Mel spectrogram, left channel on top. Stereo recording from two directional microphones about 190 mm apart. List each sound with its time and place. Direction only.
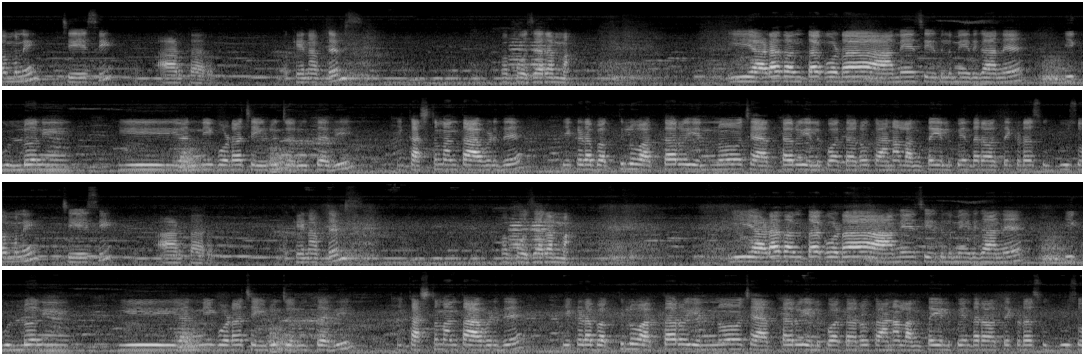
0.0 s child singing: 15° right (ahead or behind)
4.9 s child singing: 15° right (ahead or behind)
7.3 s child singing: 20° right (ahead or behind)
12.0 s a woman's voice: 15° right (ahead or behind)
